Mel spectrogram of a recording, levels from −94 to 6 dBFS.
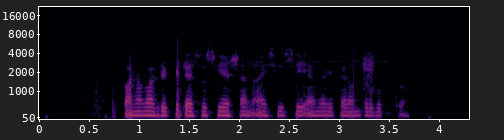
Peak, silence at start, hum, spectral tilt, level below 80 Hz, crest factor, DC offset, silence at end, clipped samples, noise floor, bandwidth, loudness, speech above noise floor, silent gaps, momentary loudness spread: -34 dBFS; 0.75 s; none; -6 dB/octave; -78 dBFS; 22 dB; under 0.1%; 0.6 s; under 0.1%; -85 dBFS; 6.6 kHz; -54 LUFS; 31 dB; none; 8 LU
